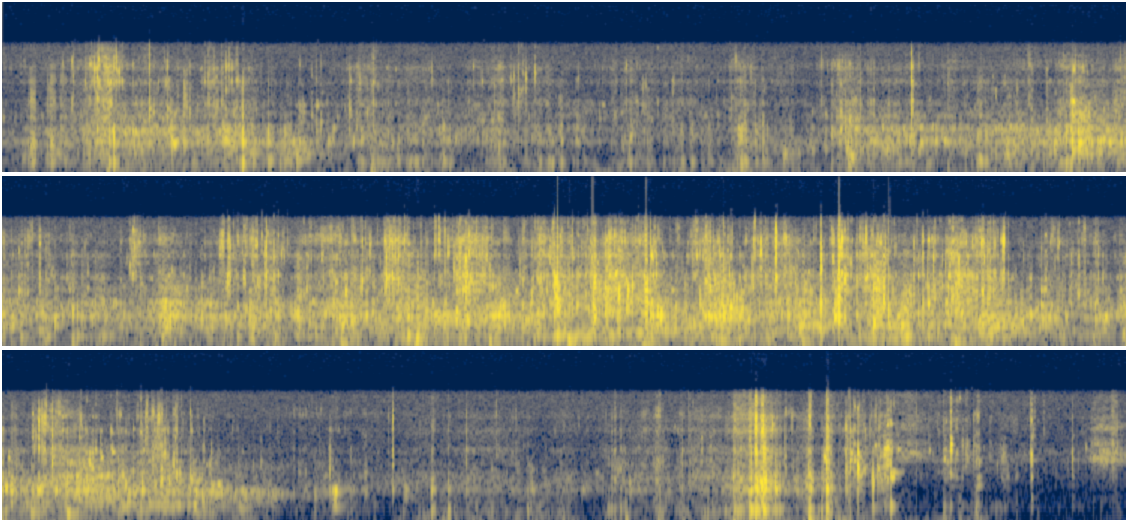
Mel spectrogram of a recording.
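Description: Water sloshing and gurgling around an action camera held in the sea, with many irregular knocks and splashes from swimming strokes. It is loudest in the middle and dies down a few seconds before the end, apart from one short burst of splashing.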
